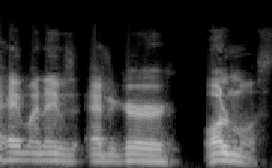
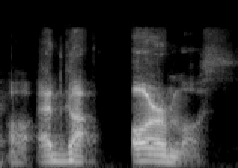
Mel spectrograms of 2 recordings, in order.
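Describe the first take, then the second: First: Said in the usual way. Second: Olmos said as Ormos, the L turned into an R; Japanese mispronunciation. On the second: Retold or imitated. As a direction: imitate teammates saying Olmos as Ormos. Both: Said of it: "'Cause they can't say the L".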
